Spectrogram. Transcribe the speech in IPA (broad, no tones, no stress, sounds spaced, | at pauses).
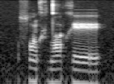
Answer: sˤ ũ xʷ dˤ ũ x e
